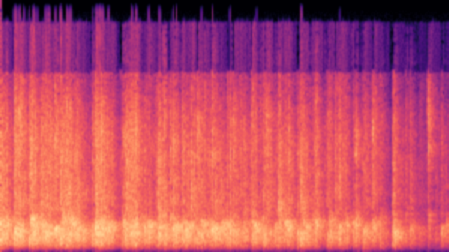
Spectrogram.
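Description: Audience applause in an indoor gathering, a dense burst of many hands clapping at full strength, then gradually thinning and softening over about four seconds.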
